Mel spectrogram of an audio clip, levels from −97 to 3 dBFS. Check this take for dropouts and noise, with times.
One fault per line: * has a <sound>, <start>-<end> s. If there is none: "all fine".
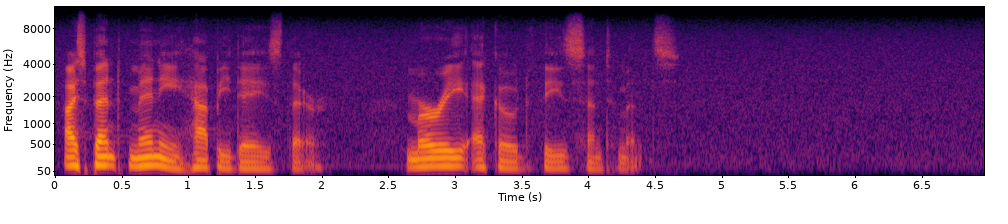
all fine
